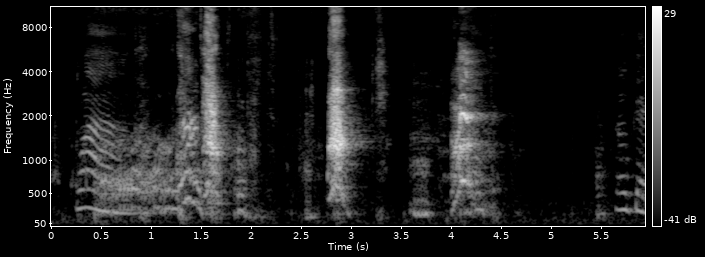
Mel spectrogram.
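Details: Small Pomeranian outdoors giving three loud, sharp barks roughly a second apart, after an opening stretch of human speech and a few faint sounds at the end.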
